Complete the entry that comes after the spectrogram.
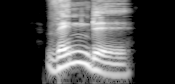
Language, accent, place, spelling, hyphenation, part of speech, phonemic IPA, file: German, Germany, Berlin, Wendel, Wen‧del, noun / proper noun, /ˈvɛndl̩/, De-Wendel.ogg
- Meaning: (noun) 1. coil, spiral, helix 2. bookmark; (proper noun) a male given name, variant of Wendelin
